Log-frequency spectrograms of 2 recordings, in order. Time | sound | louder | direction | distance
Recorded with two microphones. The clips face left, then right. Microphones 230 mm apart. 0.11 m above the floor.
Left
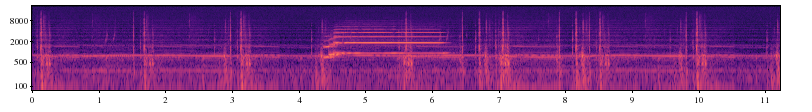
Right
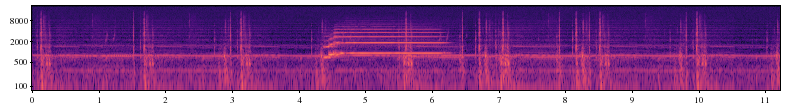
4.3 | a trumpet | right 1 dB | 50° left (ahead or behind) | 3.5 m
